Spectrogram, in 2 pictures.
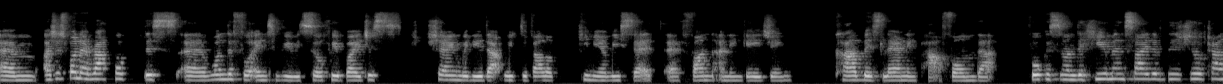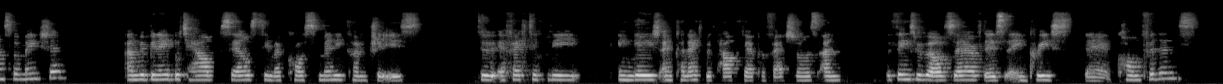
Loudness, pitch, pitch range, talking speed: -23 LUFS, 205 Hz, 190-225 Hz, 165 wpm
